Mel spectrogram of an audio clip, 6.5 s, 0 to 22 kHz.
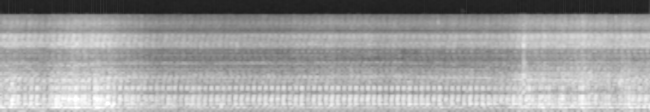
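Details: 2009 Yamaha 6 hp four-stroke outboard after no-start troubleshooting and an impeller change: steady even chugging beat, no misses or knocks; cooling water shoots far out the back; running normally.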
